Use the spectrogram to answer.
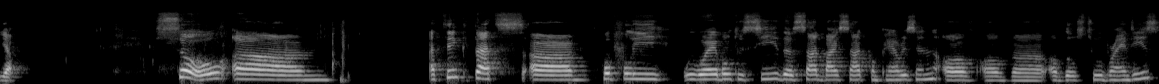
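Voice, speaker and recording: A woman with a strong French accent speaks very slowly at a fairly high pitch, with a dark, mellow tone, ordinary pitch variation and long, frequent pauses against a quiet background. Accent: thick French. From France, Cognac region. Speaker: spirits importer. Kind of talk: tasting presentation.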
